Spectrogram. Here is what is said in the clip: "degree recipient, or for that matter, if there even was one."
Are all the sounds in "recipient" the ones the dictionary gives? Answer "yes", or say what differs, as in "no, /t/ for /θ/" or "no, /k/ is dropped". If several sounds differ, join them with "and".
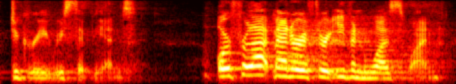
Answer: yes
